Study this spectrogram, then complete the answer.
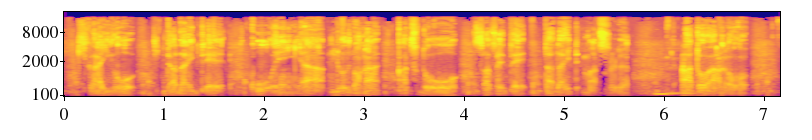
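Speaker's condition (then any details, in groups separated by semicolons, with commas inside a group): Laryngectomy, esophageal speech; 5 cm cervical esophageal cancer at esophageal entrance behind vocal cords, recurred after two years, larynx removed, reoperation; learned at 銀齢会 voice class, attended two and a half years; voice lost with larynx removal, single words came after a while, improves with practice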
